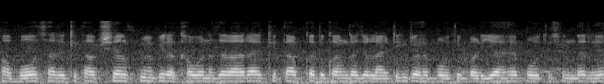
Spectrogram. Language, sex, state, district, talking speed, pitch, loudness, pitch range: Hindi, male, Chandigarh, Chandigarh, 275 wpm, 150 Hz, -15 LUFS, 145-150 Hz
